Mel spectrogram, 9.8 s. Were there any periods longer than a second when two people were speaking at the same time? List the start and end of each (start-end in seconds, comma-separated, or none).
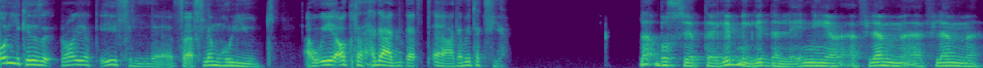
none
